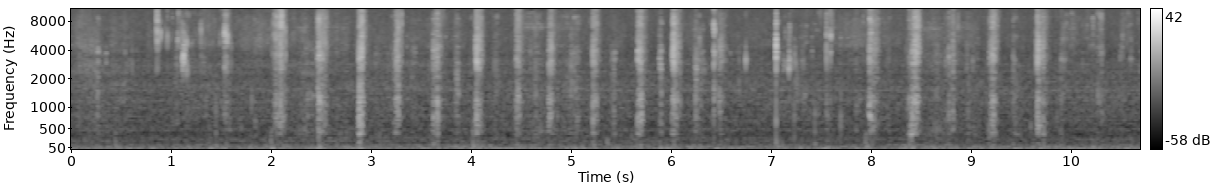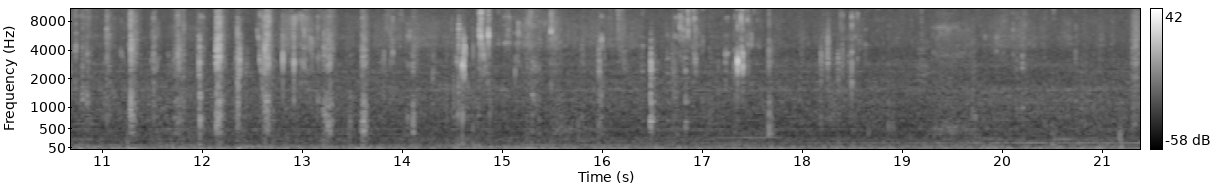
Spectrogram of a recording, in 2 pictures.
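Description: Close-miked eating sounds: a person biting and chewing crisp cucumber slices and fried salmon, with many sharp, crackling crunches that thin out in the last several seconds.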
